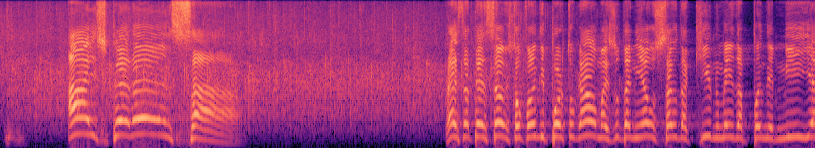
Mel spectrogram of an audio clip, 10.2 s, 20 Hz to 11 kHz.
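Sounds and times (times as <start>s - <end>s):
congregation clapping: 0.0s - 7.6s
speech: 0.8s - 3.1s, 5.6s - 10.1s.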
